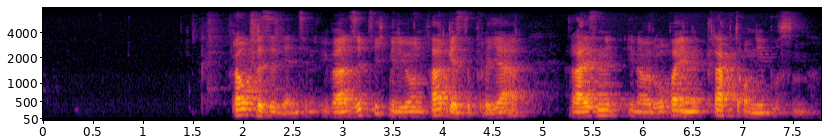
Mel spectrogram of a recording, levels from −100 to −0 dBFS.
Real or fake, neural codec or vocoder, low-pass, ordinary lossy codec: real; none; none; none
